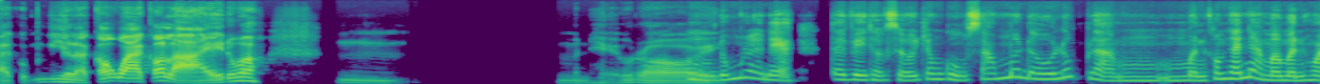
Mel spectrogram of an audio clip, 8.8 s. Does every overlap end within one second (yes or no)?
yes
